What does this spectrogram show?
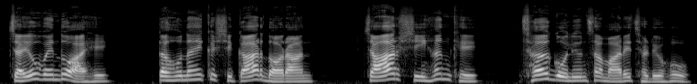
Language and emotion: Sindhi, neutral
